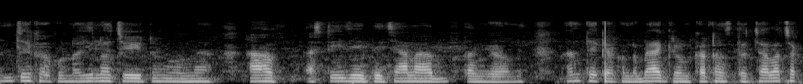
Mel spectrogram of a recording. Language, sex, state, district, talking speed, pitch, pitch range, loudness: Telugu, male, Andhra Pradesh, Anantapur, 125 wpm, 140 Hz, 135-145 Hz, -23 LUFS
